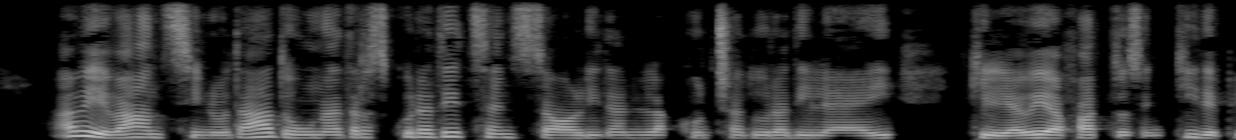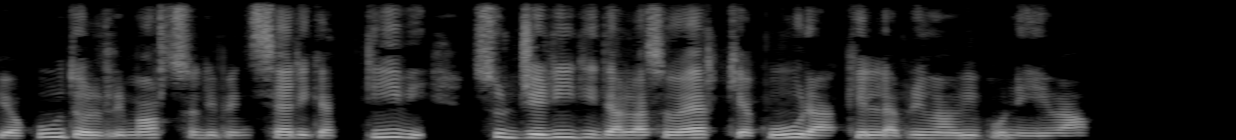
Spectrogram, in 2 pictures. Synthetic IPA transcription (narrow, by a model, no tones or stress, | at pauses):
a̰veːvaant̪sinot̪aːt̪ounat̪ɾaskuɾat̪et̪sːainsɔːlit̪anelːakːont͡ʃat̪uːɾad̪ilɛj | k̟eʎːiaveːvafat̪ːosent̪iːɾepjuakuːt̪oilrimɔrsod̪epensjɛːɾikat̪ːiːvisud͡ʒeɾiːt̪̬id̪alːasovɛrkjakuːɾakelːapɾiːmaviponeːva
